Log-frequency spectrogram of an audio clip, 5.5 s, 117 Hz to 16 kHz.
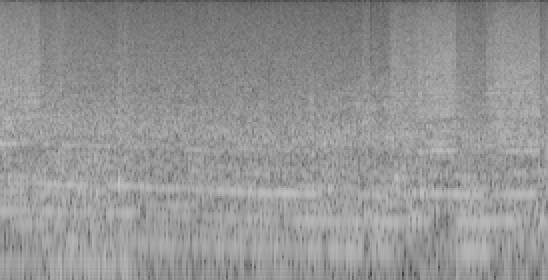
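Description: Sustained race car engine drone from NASCAR '15 during a lap at Dover International Speedway, a steady high whine with harmonic tones shifting slightly in pitch and holding a constant loudness, heard without talk.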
